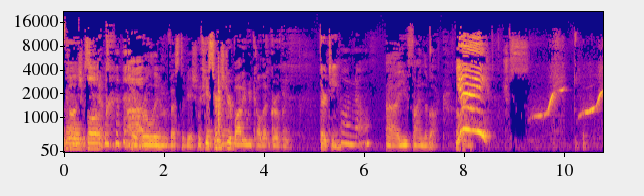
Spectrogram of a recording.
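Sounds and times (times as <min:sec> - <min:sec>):
speech: 0:00.0 - 0:08.6
person whistling two rising upward-sliding notes: 0:09.1 - 0:10.7.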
